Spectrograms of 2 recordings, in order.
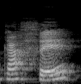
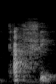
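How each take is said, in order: First: Café with an open final é, as in "ka-FEH"; wrong open vowel. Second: Café with a closed final é, as in "ka-FAY"; closed vowel. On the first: Teacher showing students the mistake to avoid, open-vowel café. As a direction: say café with the wide Portuguese é. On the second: Teacher correcting toward Spanish for students, closed-vowel café. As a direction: say café with a tight, closed e, softly. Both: Shown as a demonstration. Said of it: "o som é fechado".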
